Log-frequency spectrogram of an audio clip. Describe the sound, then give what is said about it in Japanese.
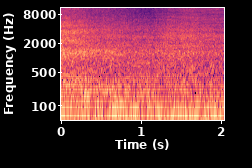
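Steady, rushing surf washes continuously onto a sandy beach, recorded while sitting on timber on the sand facing the sea. A broad roar of breaking waves with some wind buffeting the microphone and no voices. “波の音をお届けします”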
